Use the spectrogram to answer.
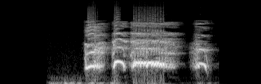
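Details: Crow of a male red junglefowl, 2019 decoy recording used for hunting; faint low clucking precedes a loud ringing cock-a-doodle in three bursts, a sustained middle phrase, then a brief downward-bending final note, with no other sounds.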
